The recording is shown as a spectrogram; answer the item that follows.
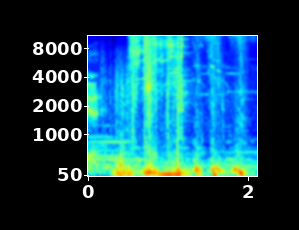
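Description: Action-film fight soundtrack: music under a quick series of hits and crashes, with a low rumble about a second in.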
